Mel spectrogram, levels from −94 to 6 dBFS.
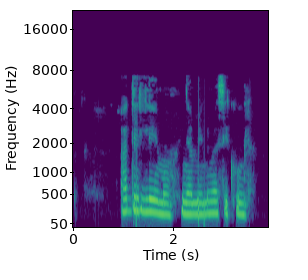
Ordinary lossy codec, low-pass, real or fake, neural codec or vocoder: MP3, 64 kbps; 7.2 kHz; real; none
